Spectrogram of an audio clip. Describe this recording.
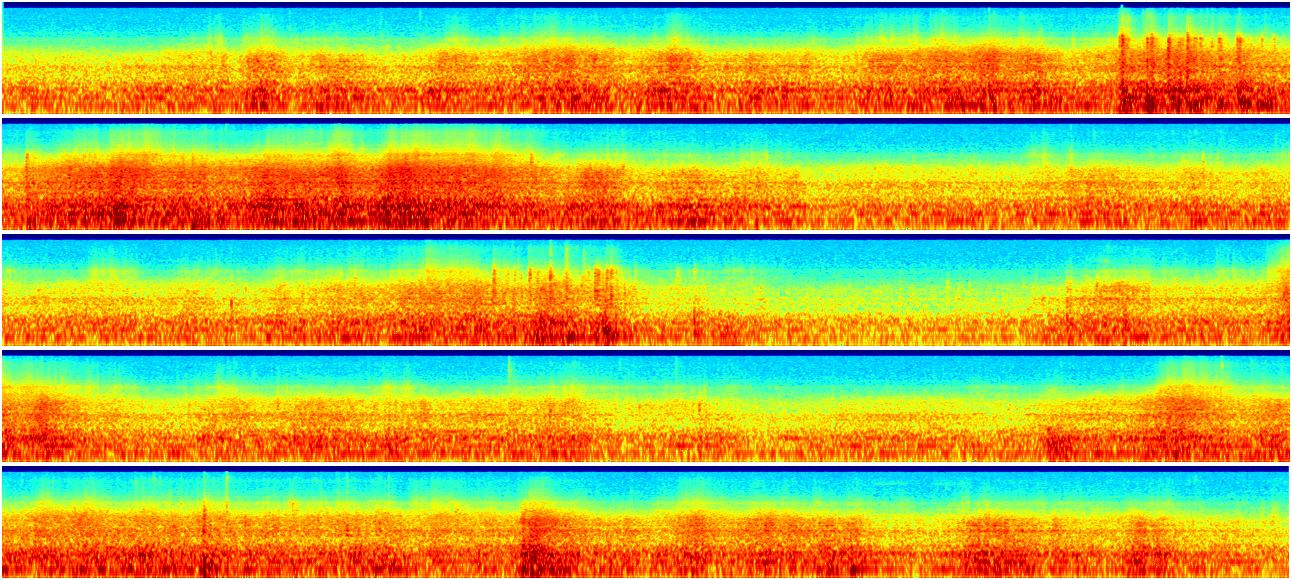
Lorenzo Hurricane beating the window where i was sleeping at a frightening night.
